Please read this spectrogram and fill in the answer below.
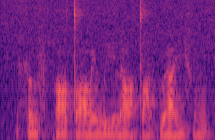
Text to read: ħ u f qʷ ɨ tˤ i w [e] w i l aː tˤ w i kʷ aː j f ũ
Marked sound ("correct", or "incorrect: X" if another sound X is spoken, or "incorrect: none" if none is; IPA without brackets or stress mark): correct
